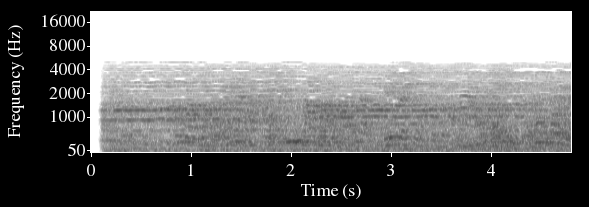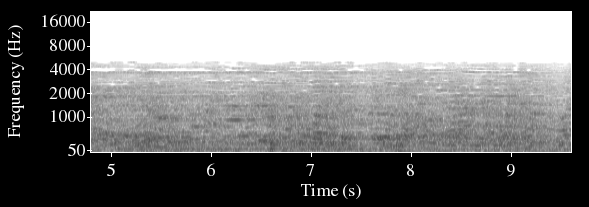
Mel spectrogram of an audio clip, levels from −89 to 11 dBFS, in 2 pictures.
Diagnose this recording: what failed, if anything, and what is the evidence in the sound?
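The failure sits at the codec stage and runs through the whole recording: the sound is heavily damaged by what is likely AAC compression. Nothing is present above 5 kHz, leaving the audio dull and smeared, with a warbling, unstable texture. A simple band-limited path would cut the top cleanly but keep the remaining band steady. Here the encoder starved the quantised frequency lines, which points to a very low bitrate, around 16 kbps AAC-LC.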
